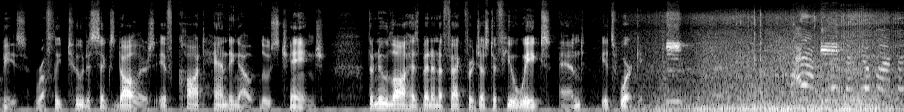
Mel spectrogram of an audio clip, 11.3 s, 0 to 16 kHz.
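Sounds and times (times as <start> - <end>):
speech: 0.0 - 8.4
low rumble of engines idling at a busy road junction: 6.2 - 11.3.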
